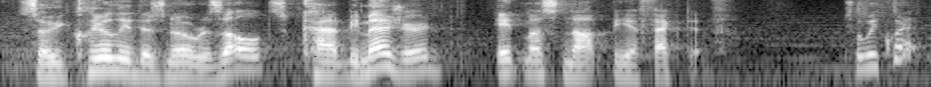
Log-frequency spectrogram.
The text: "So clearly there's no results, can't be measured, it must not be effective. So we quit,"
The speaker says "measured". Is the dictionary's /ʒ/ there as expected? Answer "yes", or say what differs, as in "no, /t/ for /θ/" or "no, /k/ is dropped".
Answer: yes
